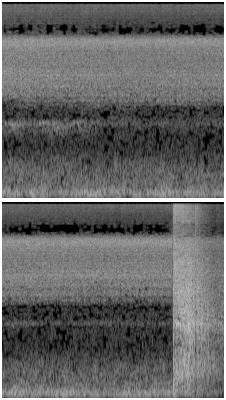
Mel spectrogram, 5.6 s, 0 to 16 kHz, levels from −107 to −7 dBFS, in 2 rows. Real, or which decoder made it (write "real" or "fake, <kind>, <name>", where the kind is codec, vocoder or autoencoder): fake, vocoder, BigVGAN v2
